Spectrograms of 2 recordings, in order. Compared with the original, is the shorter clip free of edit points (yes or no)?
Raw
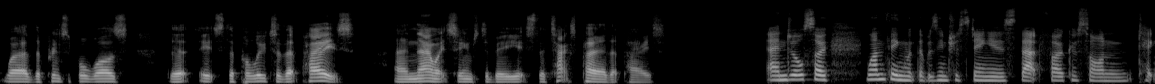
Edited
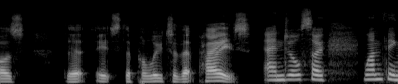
no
